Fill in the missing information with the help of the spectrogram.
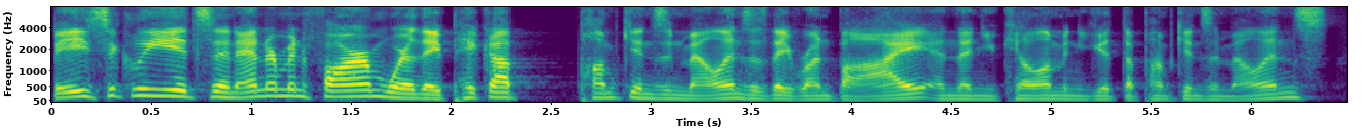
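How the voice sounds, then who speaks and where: A man's voice: medium pitch, fast talker, dry recording, clean studio sound. A man from Massachusetts streaming casually, chatting loosely with lots of "like" fillers as he tours a game world. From Massachusetts, USA. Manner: relaxed and chatty, many "like" fillers. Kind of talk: casual livestream commentary, touring a game world.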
